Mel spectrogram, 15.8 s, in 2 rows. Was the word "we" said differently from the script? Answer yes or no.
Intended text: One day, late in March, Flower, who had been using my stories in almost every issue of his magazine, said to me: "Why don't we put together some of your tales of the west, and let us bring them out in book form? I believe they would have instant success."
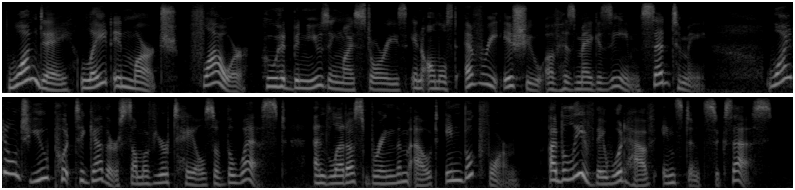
yes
